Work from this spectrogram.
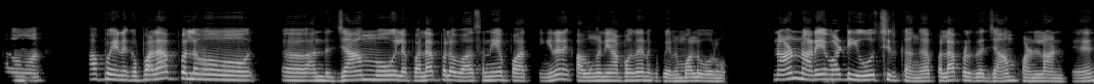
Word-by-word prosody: ஆமா. 180 -1 -2 0.6
அப்ப 245 +1 -7
எனக்கு 200 -2 0
பலாப்பழம் 260 0 +3 0.8
அ - - 0 0.2
அந்த 185 0 0
ஜாமோ 210 +1 +2
இல்ல 195 - +2
பலாப்பழ 205 +2 +1
வாசனையோ 185 +3 0
பாத்தீங்கன்னா, 170 +5 -1
எனக்கு 215 -6 -2
அவங்க 175 +1 0
ஞாபகம் 180 0 +1
தான் 190 - +1
எனக்கு 170 -1 -7
பெரும்பாலும் 160 +1 -1
வரும். 150 -1 -4 0.5
நானும் 255 +4 +3
நெறைய 225 +2 +6
வாட்டி 235 +1 +1
யோசிச்சிருக்கங்க. 200 -7 -1
பலாப்பழத்தல 180 -2 0
ஜாம் 165 +3 0
பண்ணலான்ட்டு. 155 -2 -2
185 Hz, 135 wpm, -23 LUFS, 170-220 Hz, 0.8 s, நெறைய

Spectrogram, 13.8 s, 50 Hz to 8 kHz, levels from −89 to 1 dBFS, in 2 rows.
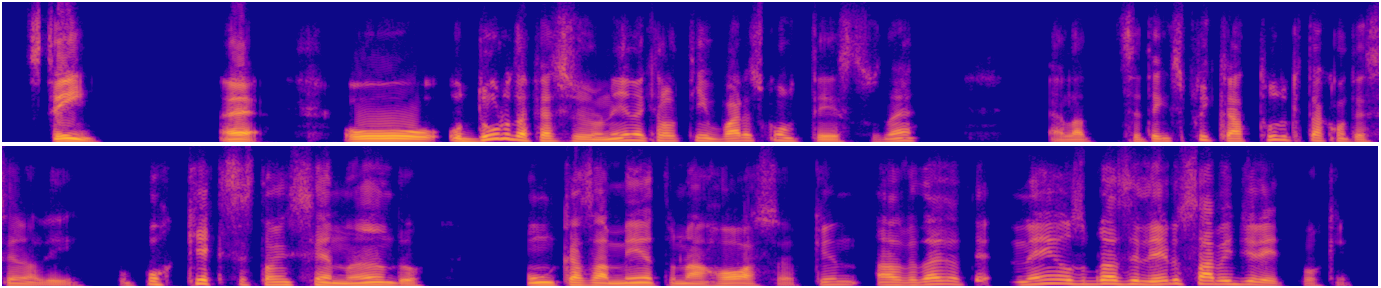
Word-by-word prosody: Sim, - - +6 0.6
é, - - +6 0.4
o 135 -1 +7
o 140 - +1
duro 255 - +2
da - - +5
festa 135 -4 -1
junina, 115 +10 +1
é - - -6
que 150 - -5
ela 145 - 0
tem 145 0 -5
vários 140 +4 0
contextos, 110 - -5
né, - - -1 0.7
ela 100 +2 -4
você 115 - -10
tem 135 +5 -4
que - - -10
explicar 140 -9 -2
tudo 205 +1 -5
o - - -5
que - - -14
está 160 - -2
acontecendo 115 -6 -5
ali, 90 0 -7 0.2
o 120 - -15
porquê 175 - -1
que - - -21
vocês 150 - -9
estão 155 +2 -2
encenando 135 -6 0 0.5
um 135 +2 +3
casamento 130 -3 +1
na 110 -1 +1
roça, 110 +1 -1
porque 155 +1 -8 0.2
na 145 0 +2
verdade 170 +6 0
até 165 - -7
nem 185 +8 -1
os 205 -3 -1
brasileiros 190 0 +1
sabem 185 -2 +3
direito 140 -10 -3
o - - -65
porquê. 105 -3 -15
140 Hz, 205 wpm, -25 LUFS, 115-165 Hz, 0.7 s, o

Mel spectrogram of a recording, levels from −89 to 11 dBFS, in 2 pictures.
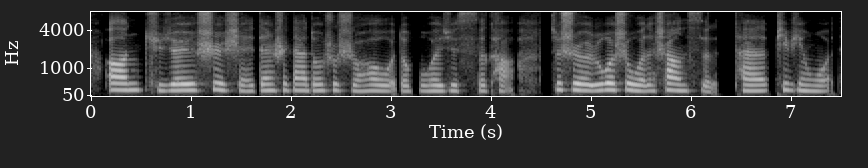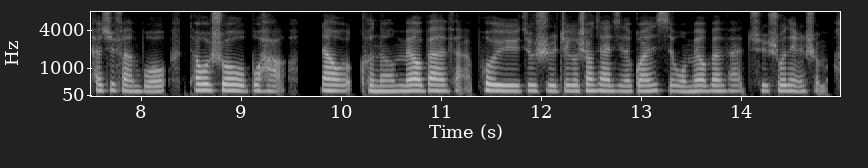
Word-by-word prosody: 呃， 235 -1 +9 0.2
取 210 -3 -6
决 215 +1 +6
于 225 - 0
是 235 +1 +1
谁， 200 -3 -5
但 215 +2 0
是 225 - -3
大 215 0 +1
多 210 0 -1
数 225 +1 -4
时 205 - -6
候 200 +1 -1
我 195 - -1
都 190 - -3
不 195 +1 -8
会 200 0 +1
去 200 +1 -3
思 200 0 -6
考。 - - -6 0.4
就 240 - -1
是 230 -2 +5
如 210 +2 +4
果 235 0 +8
是 235 0 0
我 205 -3 +5
的 200 - -4
上 215 0 +3
司， 200 -3 -8
他 205 -1 +1
批 235 - -3
评 215 -2 -2
我， 195 +1 -5
他 210 - -3
去 210 +2 -4
反 200 -3 -2
驳， 180 0 -3 0.2
他 220 - +1
会 220 - +5
说 210 -1 +3
我 - - +1
不 205 +2 -4
好， 195 -2 -5 0.4
那 210 -1 +4
我 200 - -6
可 200 - -3
能 190 0 -2
没 195 0 -1
有 205 0 +6
办 200 -1 +2
法， - - -11
迫 215 -3 +3
于 195 -1 +2
就 200 +1 -3
是 200 0 -3
这 200 +1 -4
个 200 - -1
上 205 +1 -1
下 205 -1 0
级 195 -1 -7
的 185 - -4
关 195 +2 -2
系， 205 -1 -8
我 190 - -5
没 180 +2 -3
有 195 - +1
办 195 0 -2
法 200 0 -9
去 200 - -8
说 200 0 -2
点 190 -2 -4
什 - - -9
么。 - - -15
200 Hz, 290 characters per minute, -22 LUFS, 195-215 Hz, 0.4 s, 呃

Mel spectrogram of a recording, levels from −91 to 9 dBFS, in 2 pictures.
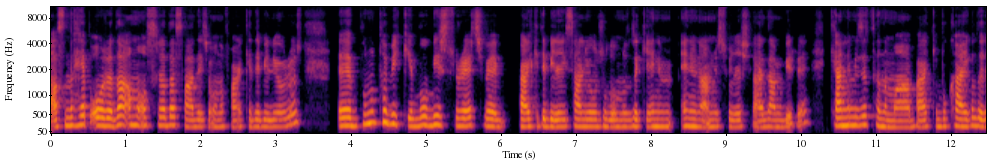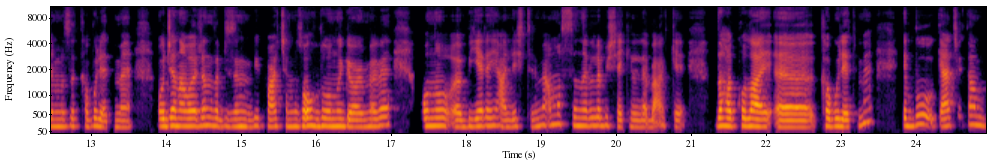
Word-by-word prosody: aslında 210 +4 0
hep 235 +2 +1
orada 210 +2 +4
ama 225 -1 0
o - - 0
sırada 215 +1 -1
sadece 185 -3 -4
onu 180 +1 -7
fark 185 +1 -8
edebiliyoruz. 185 +8 -4 0.5
Eee, 205 -1 +4
bunu 280 +3 +1
tabii 255 -5 +1
ki 200 -2 -2
bu, 225 -1 +1
bir 235 -1 +2
süreç 210 -1 -2
ve 185 -3 0 0.2
belki 190 +2 0
de 190 -1 +1
bireysel 185 +1 -1
yolculuğumuzdaki 185 0 -3
en 190 +1 -1
im 190 0 -4
en 200 0 -2
önemli 185 -1 -2
süreçlerden 180 -1 -5
biri. 280 +2 -6 0.2
Kendimizi 220 +2 +2
tanıma, 170 -5 -2
belki 180 +2 -3
bu 190 - -6
kaygılarımızı 190 0 -1
kabul 195 0 -2
etme, 170 0 -3 0.3
o 195 0 +5
canavarın 200 +1 +4
da 195 -3 -1
bizim 190 -1 -1
bir 205 -1 -5
parçamız 190 0 -1
olduğunu 195 -1 +5
görme 185 +1 +1
ve 225 +1 +1 0.4
onu, 205 0 +3
ııı, 180 0 +1
bir 190 - -2
yere 200 +1 +2
yerleştirme 190 +2 -4
ama 240 +3 -2
sınırlı 215 -3 -1
bir 215 - -4
şekilde 180 -3 -4
belki 185 -4 -4 0.4
daha 200 -1 +6
kolay, 200 -2 +6
eee, 175 -1 +5
kabul 195 -1 +3
etme. 210 - -1 0.4
Eee, 200 -1 +1
bu, 245 +1 -1
gerçekten 220 +3 -1
195 Hz, 150 wpm, -21 LUFS, 185-210 Hz, 0.5 s, daha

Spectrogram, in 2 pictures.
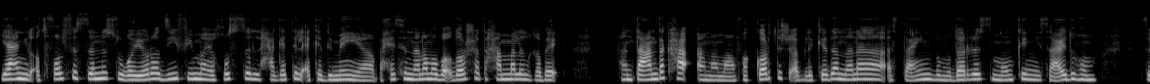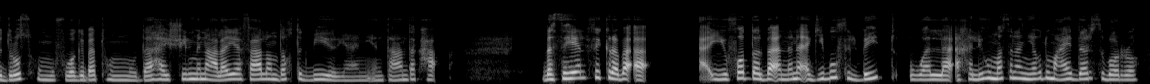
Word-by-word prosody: يعني 245 +1 +5
الأطفال 240 +3 -2
في 270 - -9
السن 265 -1 +3
الصغيرة 235 -3 +2
دي، 250 +2 +2
فيما 255 -3 +2
يخص 240 +5 -4
الحاجات 230 -2 -2
الأكاديمية، 215 -5 -1
باحس 240 +7 -6
إن 245 -2 +4
أنا 245 +2 +2
ما 245 - +4
باقدرش 225 +3 0
أتحمّل 240 -2 -1
الغباء، 205 -3 -2 0.6
فأنت 230 -1 -1
عندك 245 +7 +3
حق 260 -3 +2
أنا 205 -3 -4
ما 180 -1 -4
فكّرتش 240 +9 -2
قبل 200 0 -4
كده 230 +4 -1
إن 240 -2 +1
أنا 240 +2 0
أستعين 225 -1 -1
بمدرّس 215 +4 -1
ممكن 220 +2 -2
يساعدهم 220 +1 -1 0.4
في 210 - -3
دروسهم 225 +1 -1
وفي 200 0 -10
واجباتهم، 205 +1 -2
وده 190 +1 -4
هيشيل 225 +2 0
من 245 0 +3
عليَّ 220 +3 +2
فعلًا 235 0 +1
ضغط 235 +2 -4
كبير. 215 -2 -2
يعني 185 +1 -10
أنت 200 +2 -10
عندك 215 +4 -4
حق. - - -7 1.0
بس 235 +2 +3
هي 275 +2 +8
الفكرة 300 -2 +2
بَقى 445 - +3 0.6
يُفَضّل 250 +3 +2
بَقى - - +5
إن 230 0 -2
أنا 260 +2 +3
أجيبُه 255 +7 +1
في 290 - -8
البيت 265 +8 0 0.2
والَّا 220 -1 +1
أخليهم 235 +7 +2
مثلًا 280 +2 +2
ياخدوا 275 +3 +1
معاه 245 -1 +1
الدرس 255 +2 -2
برّه؟ 220 -2 -1
230 Hz, 165 wpm, -24 LUFS, 210-255 Hz, 1.0 s, هي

